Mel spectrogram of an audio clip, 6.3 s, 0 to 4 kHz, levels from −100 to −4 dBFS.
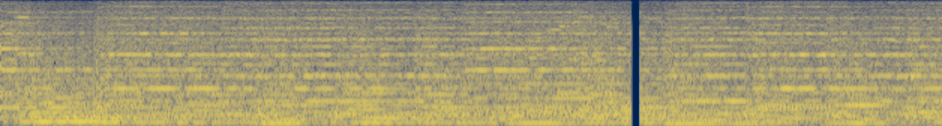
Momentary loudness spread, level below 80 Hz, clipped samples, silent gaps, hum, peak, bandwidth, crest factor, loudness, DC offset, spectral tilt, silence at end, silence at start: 1 LU; -26 dBFS; under 0.1%; 4.20-4.26 s; none; -10 dBFS; 4 kHz; 6 dB; -17 LUFS; 0.7%; -10 dB/octave; 0 s; 0 s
